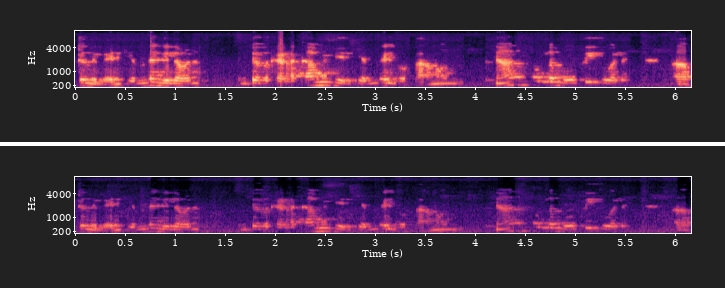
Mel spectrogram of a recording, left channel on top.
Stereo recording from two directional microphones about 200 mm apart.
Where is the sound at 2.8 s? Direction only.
65° left (ahead or behind).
